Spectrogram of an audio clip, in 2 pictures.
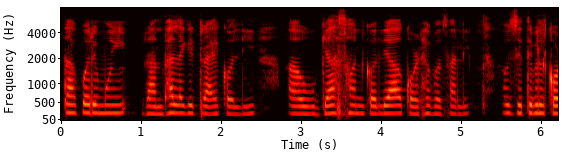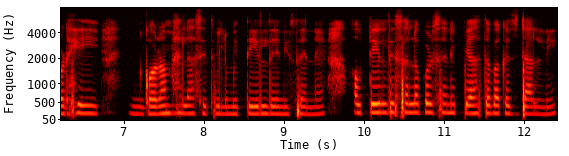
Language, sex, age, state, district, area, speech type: Odia, female, 18-30, Odisha, Kalahandi, rural, spontaneous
